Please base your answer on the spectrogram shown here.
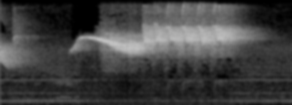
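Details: Bananaquit giving a metralhadora-style song: after a short high note, one sustained, very high, rapid buzzy trill lasting about two seconds, then fading, with a soft steady hum behind.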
